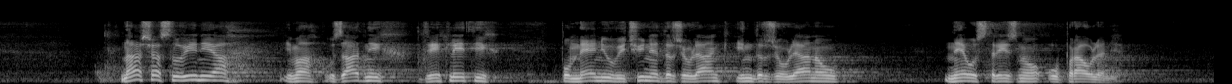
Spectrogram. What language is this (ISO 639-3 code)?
slv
